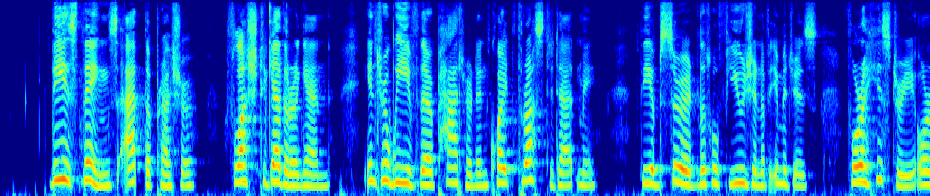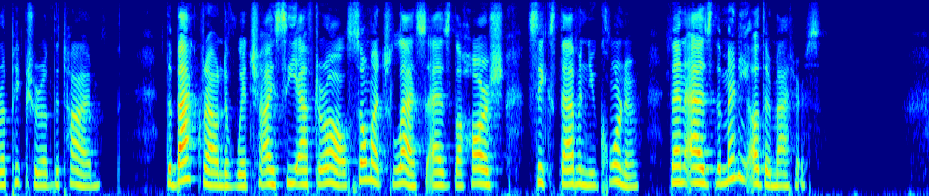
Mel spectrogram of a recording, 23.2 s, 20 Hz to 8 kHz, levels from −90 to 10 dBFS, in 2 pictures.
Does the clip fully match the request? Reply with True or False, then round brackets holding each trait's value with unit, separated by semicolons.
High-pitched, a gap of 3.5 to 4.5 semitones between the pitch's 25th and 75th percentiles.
True (210 Hz; 3.8 semitones)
